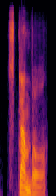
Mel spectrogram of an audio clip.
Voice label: "stumble", British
